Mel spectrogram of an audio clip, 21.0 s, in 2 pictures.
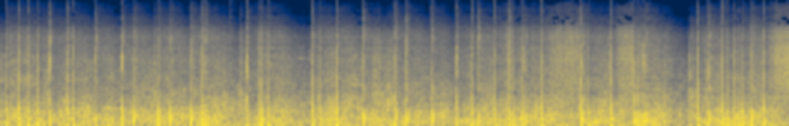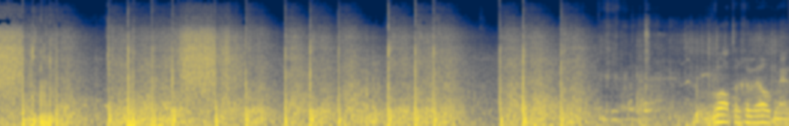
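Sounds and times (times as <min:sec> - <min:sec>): fireworks hissing: 0:00.0 - 0:15.5
fireworks bangs and cracks: 0:00.0 - 0:19.1, 0:19.8 - 0:21.0.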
